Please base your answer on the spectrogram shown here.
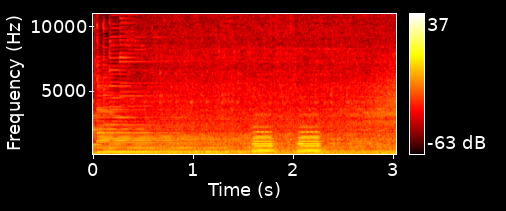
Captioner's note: honk honk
